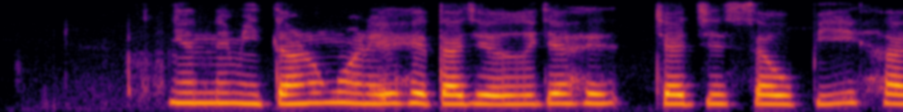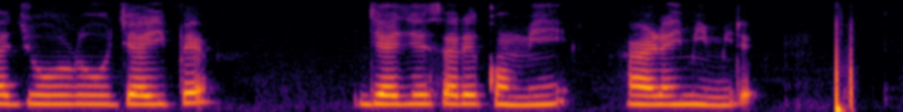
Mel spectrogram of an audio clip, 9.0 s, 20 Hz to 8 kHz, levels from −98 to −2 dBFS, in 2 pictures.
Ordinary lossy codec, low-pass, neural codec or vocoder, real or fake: Opus, 24 kbps; 7.2 kHz; none; real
